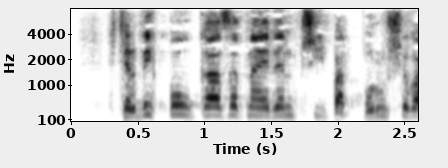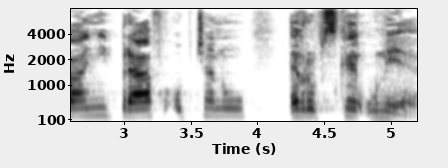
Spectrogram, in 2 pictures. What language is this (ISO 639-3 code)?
ces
